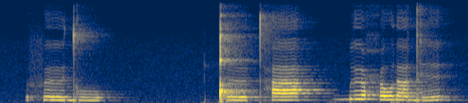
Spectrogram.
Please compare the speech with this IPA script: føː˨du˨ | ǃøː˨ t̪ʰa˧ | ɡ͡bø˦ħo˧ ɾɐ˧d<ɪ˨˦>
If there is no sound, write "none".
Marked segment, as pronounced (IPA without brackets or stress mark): ɪ˨˦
